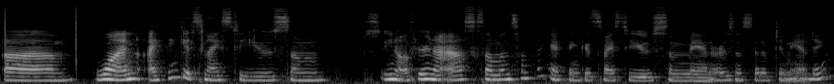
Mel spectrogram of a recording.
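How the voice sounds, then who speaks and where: A young woman from Japan hosts a relaxed livestream Q&A at home, doing her makeup. Her voice sits at a medium pitch, and she talks in a loose, chatty way, reading viewers' comments aloud and padding her answers with plenty of "um" and "like.". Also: normal speed. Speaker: beauty vlogger.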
